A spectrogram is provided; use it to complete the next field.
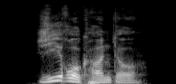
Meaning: checking account
- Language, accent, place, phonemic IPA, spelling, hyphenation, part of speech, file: German, Germany, Berlin, /ˈʒiːʁoˌkɔnto/, Girokonto, Gi‧ro‧kon‧to, noun, De-Girokonto.ogg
